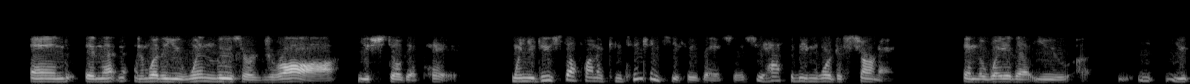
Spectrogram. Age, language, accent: 40-59, English, American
